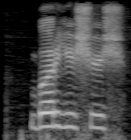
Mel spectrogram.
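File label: "бӧрйысьысь", Komi, female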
